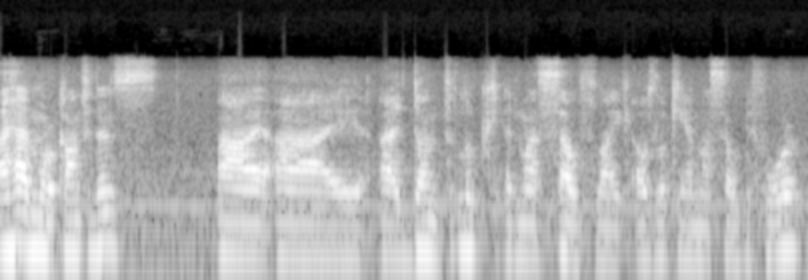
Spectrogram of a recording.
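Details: Adult man who has stammered since childhood, beginning after a trauma; he still stutters and controls it with hand movements and breathing; stuttering.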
